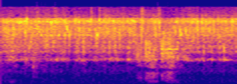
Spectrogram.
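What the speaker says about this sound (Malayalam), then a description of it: "ഇതും കൂടെ ചേർത്ത് നന്നായിട്ടൊന്ന് ഇളക്കുക" Curry leaves and chopped onion sauté in a pan for a stingray fish curry, a bright continuous sizzle with a few low thumps and scrapes of stirring near the middle, close up and without speech.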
